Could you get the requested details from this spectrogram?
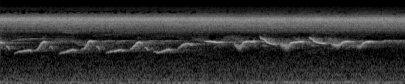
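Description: A Chinese hwamei pours out a rapid run of loud, bouncing whistled notes that rise and fall, about two per second. A steady high insect drone runs underneath.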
